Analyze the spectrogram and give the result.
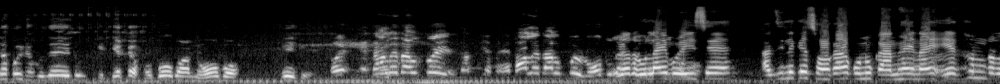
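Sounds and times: man talking into a microphone: 0:00.0 - 0:06.3.

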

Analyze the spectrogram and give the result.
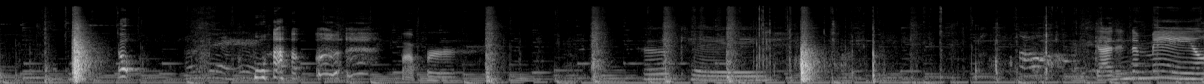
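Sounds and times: cardboard knocks: 0:05.9 - 0:09.0.

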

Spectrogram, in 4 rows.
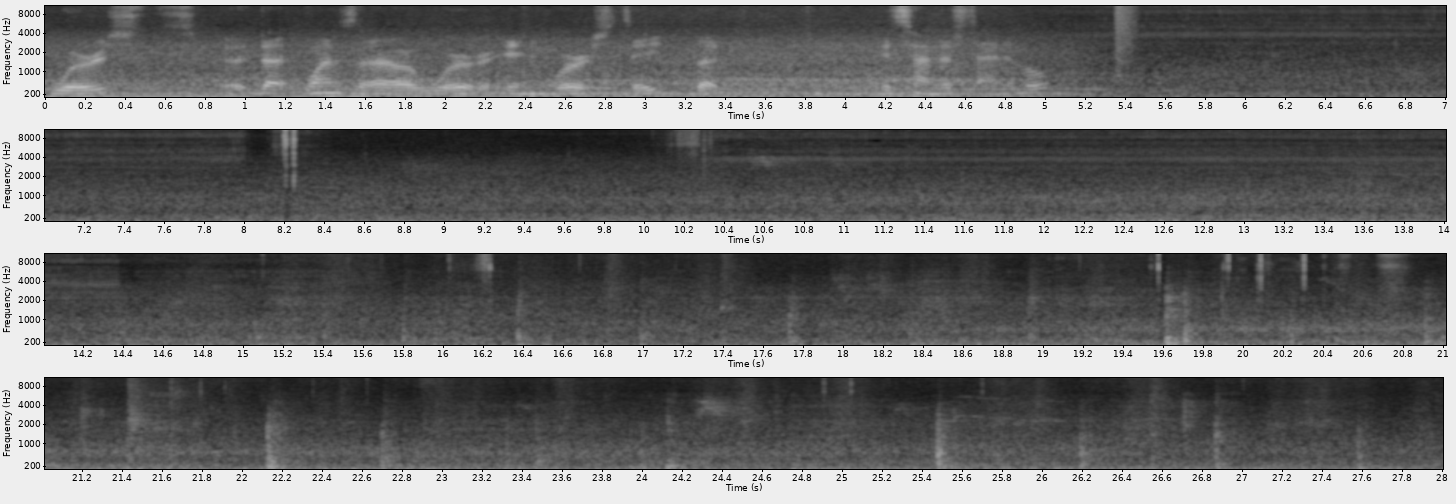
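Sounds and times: sharp click: 0:05.3 - 0:05.6.

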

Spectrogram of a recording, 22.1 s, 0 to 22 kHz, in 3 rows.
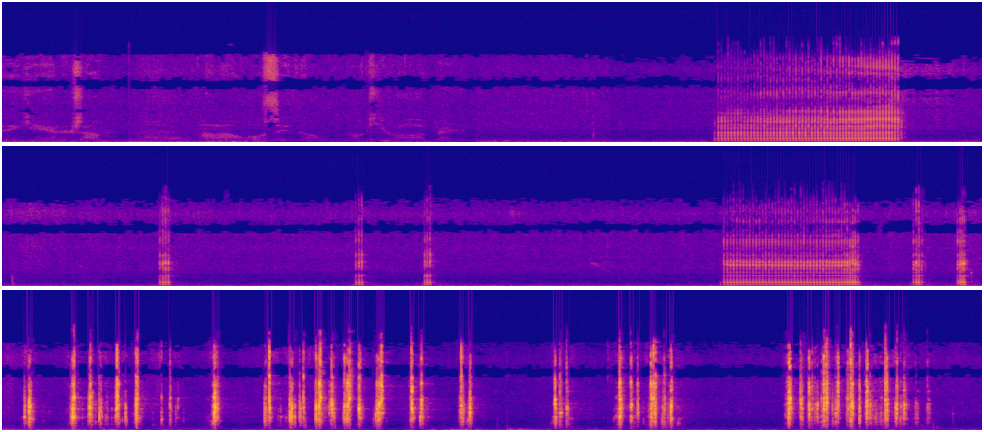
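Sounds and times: deer grunt call: 0:05.4 - 0:06.8, 0:12.8 - 0:14.7.

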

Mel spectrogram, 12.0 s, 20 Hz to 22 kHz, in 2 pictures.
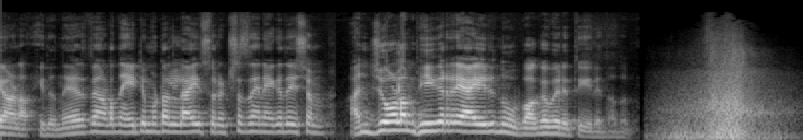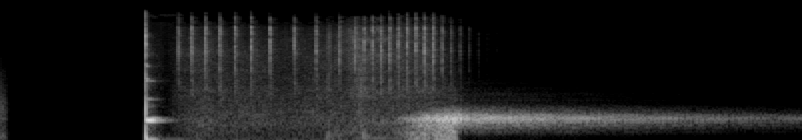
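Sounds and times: rapid ticks: 0:07.3 - 0:09.5.

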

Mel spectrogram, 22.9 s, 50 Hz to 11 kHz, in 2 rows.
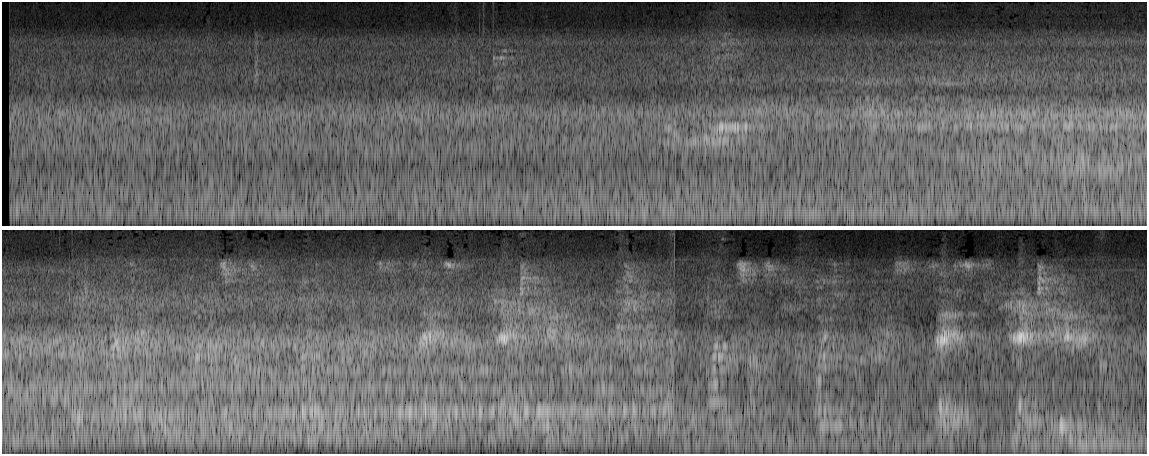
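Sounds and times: electric train rumble and hum: 0:00.1 - 0:22.9.

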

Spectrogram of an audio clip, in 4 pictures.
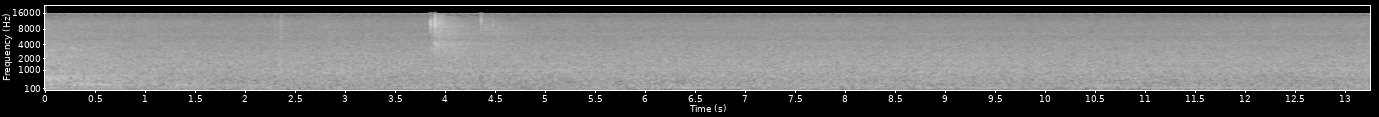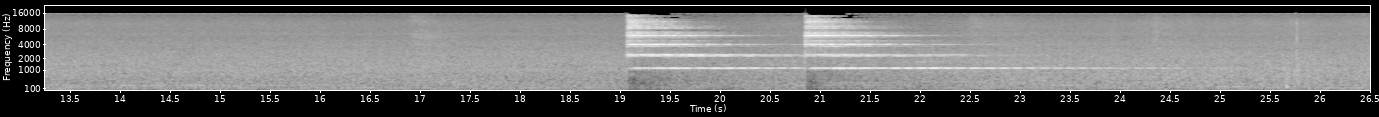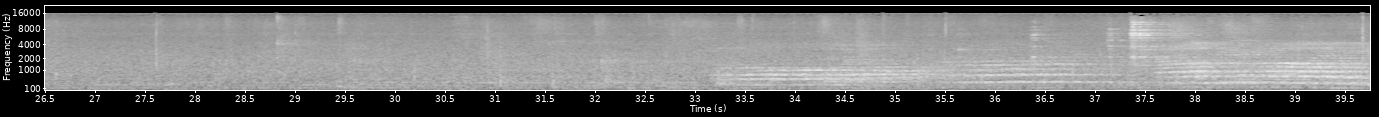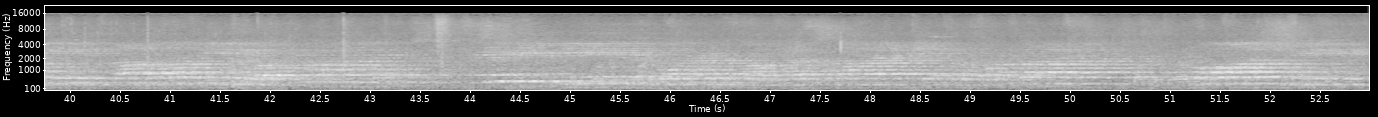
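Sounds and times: small bell ringing: 0:19.1 - 0:24.6
choir singing a hymn: 0:32.3 - 0:52.9.

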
